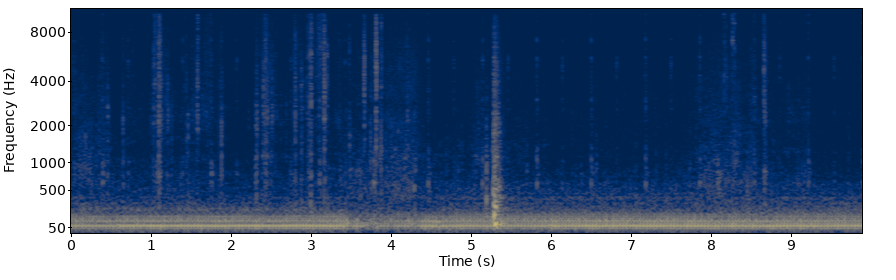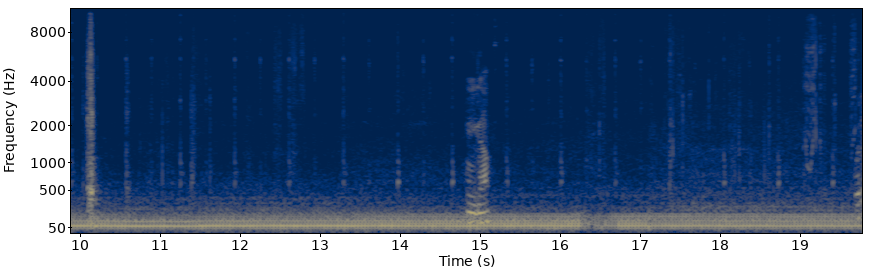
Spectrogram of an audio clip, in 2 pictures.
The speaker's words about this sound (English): Yes, because your exhaust is extremely loud in this car. That's why you're being stopped.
